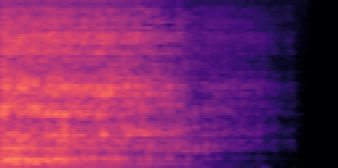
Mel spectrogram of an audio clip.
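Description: Lion roar sound effect for a logo intro, dying away over the first second and a half.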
